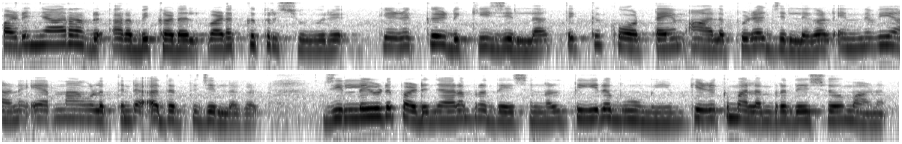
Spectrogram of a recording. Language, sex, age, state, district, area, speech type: Malayalam, female, 18-30, Kerala, Ernakulam, rural, spontaneous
